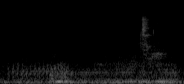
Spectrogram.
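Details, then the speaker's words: Snoring: dueling snores from two pugs, one on a lap and one in a bed under a desk, heard as a gentle hum. "do you hear the dueling pug snores"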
